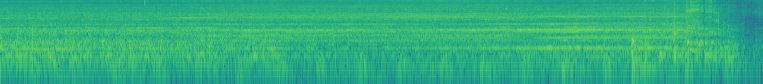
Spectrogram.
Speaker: so you hear that sound back here that is the pump and the pump is located right here on the back of the machine and that's a normal sound for a pump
